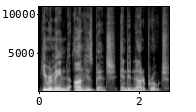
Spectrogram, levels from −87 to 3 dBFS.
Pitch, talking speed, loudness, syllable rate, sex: 115 Hz, 210 wpm, -19 LUFS, 5.1 syllables/s, male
